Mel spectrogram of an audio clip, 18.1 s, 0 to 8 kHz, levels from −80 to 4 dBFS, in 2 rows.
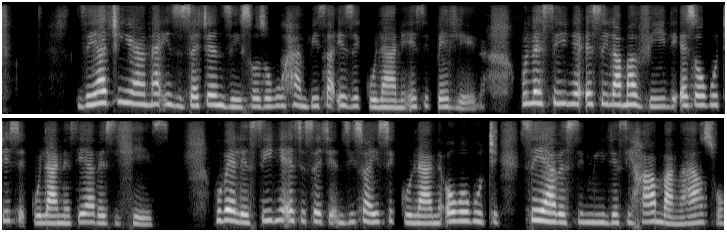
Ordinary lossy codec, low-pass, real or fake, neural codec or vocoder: AAC, 32 kbps; 7.2 kHz; fake; codec, 16 kHz, 0.3 kbps, FocalCodec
